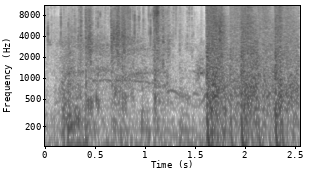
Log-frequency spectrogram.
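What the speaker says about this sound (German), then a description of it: "jetzt versuch ich gerade einen mit der Nagelpistole kalt zu machen" Nail gun firing in the zombie co-op game Contagion: a fast run of sharp, loud percussive shots, the later bursts harder and more spaced, over busy game noise and background clutter.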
